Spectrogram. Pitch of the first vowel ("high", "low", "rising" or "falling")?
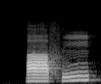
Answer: low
